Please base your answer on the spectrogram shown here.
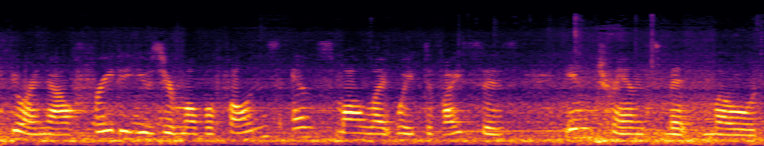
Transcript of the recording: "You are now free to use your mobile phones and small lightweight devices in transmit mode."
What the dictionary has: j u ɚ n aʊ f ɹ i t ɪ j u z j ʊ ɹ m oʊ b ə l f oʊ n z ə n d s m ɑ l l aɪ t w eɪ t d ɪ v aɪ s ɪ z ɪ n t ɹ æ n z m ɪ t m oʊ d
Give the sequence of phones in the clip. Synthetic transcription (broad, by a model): j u ɚ n aʊ f ɹ i t ɪ j u z j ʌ ɹ m oʊ b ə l f oʊ n z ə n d s m ɑ l l aɪ t w eɪ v d ɪ v aɪ s ɪ z ɪ n t ɹ æ n z m ɪ t m oʊ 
